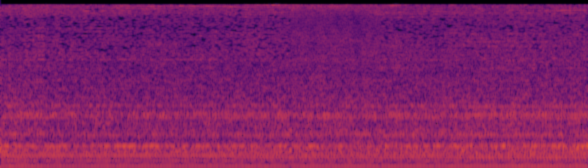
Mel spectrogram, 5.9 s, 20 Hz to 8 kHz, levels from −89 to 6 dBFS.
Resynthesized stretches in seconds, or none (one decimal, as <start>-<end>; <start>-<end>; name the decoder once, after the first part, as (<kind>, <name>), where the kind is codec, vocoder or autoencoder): 2.9-3.8 (autoencoder, DAC-VAE)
